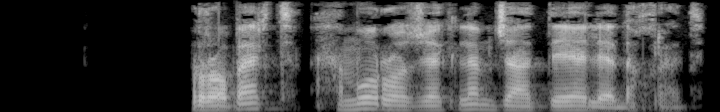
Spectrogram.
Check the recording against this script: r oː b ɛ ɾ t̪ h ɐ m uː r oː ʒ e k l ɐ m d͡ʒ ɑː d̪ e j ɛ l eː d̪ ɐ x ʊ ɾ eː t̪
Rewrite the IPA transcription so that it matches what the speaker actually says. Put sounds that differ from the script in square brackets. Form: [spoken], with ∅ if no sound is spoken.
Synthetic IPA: r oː b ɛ ɾ t̪ h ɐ m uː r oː ʒ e k l ɐ m d͡ʒ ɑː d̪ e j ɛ l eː d̪ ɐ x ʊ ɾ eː t̪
